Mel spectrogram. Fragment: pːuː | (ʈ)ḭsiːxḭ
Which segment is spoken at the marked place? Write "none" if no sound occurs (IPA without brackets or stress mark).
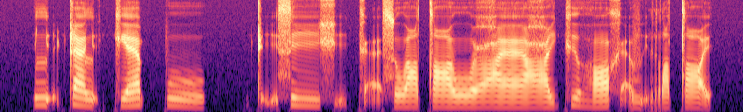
ʈ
